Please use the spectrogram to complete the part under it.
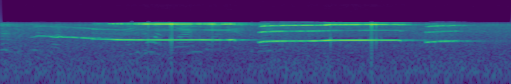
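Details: Black male gibbon calling alone, the highest-voiced of a pair whose buff female stays silent here; long pure whistled notes held steady, some sliding up at the start, in two main sustained phrases with short breaks between them.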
